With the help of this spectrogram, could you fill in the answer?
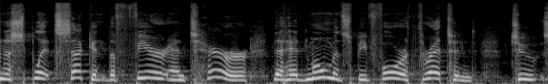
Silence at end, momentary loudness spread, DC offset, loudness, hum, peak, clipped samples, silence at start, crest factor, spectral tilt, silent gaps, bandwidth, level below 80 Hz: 0 s; 7 LU; under 0.1%; -21 LUFS; none; -4 dBFS; under 0.1%; 0 s; 16 dB; -4 dB/octave; none; 19 kHz; -44 dBFS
